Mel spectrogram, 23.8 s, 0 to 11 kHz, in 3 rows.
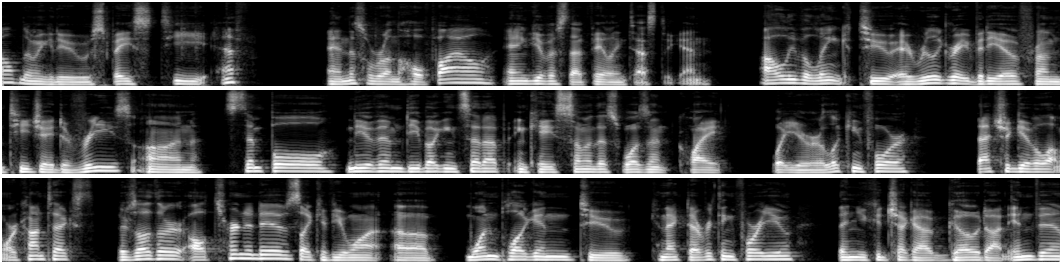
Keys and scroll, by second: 0.7 space, 1.3 t, 1.6 f.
